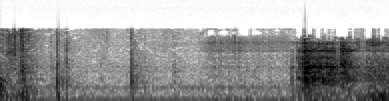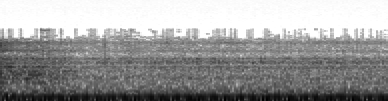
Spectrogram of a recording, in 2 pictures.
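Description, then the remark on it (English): A few sharp clicks, then a car engine cranks and catches with a brief roar before settling into a steady, rumbling idle that continues to the end. No one speaks. “Go ahead and start the car.”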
